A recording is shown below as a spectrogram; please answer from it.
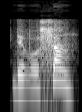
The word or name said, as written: Devocam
